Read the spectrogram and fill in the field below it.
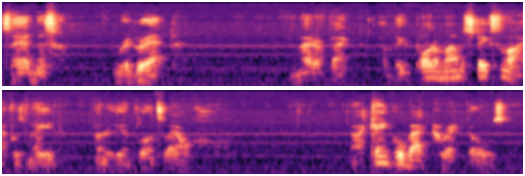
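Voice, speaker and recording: An American-accented man at a moderate pace, with big swings in loudness, long, frequent pauses and noticeable background noise. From US Midwest, Evansville, Indiana. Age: 70s. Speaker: grandfather recording memories for family. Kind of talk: recorded family interview. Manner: halting.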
